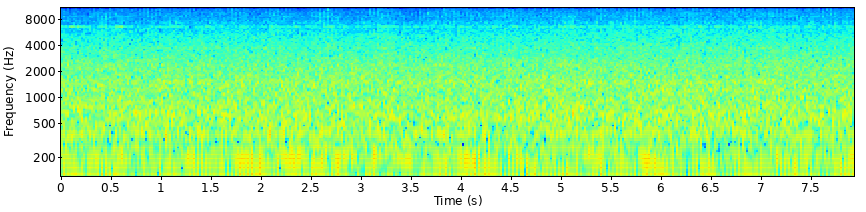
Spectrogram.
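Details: Curbside Craftsman mower 917.376655, Briggs Quantum 122T02 engine, after lowering the lift so fuel reaches the carb. Fast, even small-engine buzz holding a steady speed without stumbling or surging. Runs normally.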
